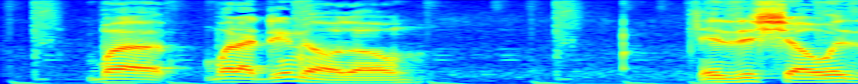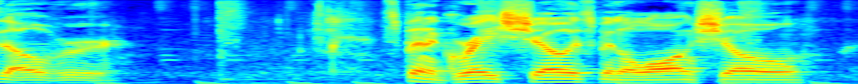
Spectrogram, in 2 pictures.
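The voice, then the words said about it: Southern American twang. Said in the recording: “that hobo with a southern twang”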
